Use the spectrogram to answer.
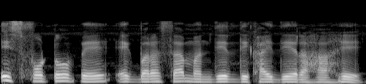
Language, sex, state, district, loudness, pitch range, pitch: Hindi, male, Arunachal Pradesh, Lower Dibang Valley, -16 LUFS, 120-140 Hz, 130 Hz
